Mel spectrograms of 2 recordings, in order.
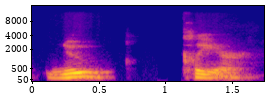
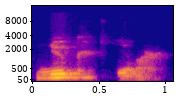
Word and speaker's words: nuclear: spectros a resonance spectroscopy it's new clear not nuclear that president said it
